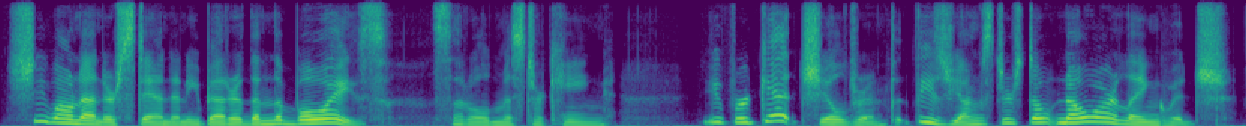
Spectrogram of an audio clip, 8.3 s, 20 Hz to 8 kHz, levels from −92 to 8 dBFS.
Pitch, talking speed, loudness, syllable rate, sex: 200 Hz, 160 wpm, -16 LUFS, 4.4 syllables/s, female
